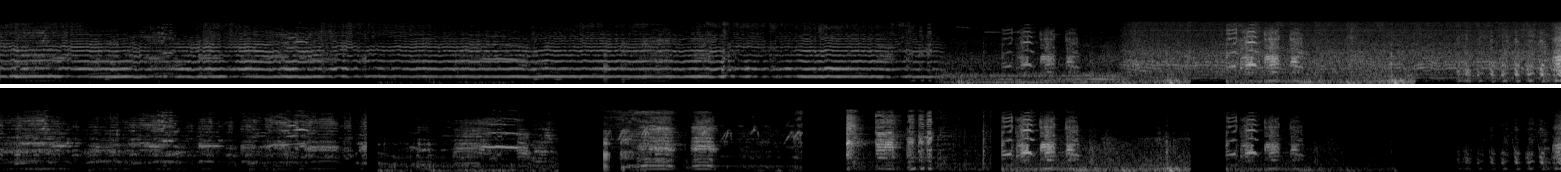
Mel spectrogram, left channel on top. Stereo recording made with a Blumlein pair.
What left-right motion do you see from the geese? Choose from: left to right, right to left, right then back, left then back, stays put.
right to left.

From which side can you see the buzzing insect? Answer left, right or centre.
left.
